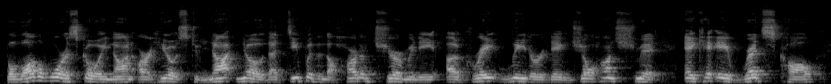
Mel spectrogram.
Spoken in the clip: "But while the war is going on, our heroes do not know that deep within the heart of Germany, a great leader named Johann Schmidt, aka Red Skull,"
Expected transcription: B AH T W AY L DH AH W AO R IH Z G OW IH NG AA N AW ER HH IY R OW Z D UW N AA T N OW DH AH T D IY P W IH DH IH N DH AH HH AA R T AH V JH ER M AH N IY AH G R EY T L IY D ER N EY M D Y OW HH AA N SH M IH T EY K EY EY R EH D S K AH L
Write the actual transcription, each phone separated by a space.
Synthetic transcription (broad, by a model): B AH T W AY L DH AH W AO R IH Z G OW IH NG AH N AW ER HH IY OW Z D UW N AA T N OW DH AH T D IY P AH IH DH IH N DH AH HH AA R T AH V JH ER M AH N IY AH G R EY T L IY D ER N EY M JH OW HH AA N SH M IH T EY K EY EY R EH D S K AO L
